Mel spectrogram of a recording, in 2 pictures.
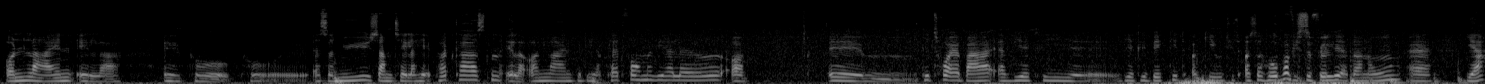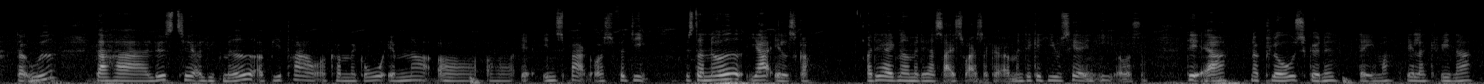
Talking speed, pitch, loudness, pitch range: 200 wpm, 170 Hz, -38 LUFS, 155-195 Hz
